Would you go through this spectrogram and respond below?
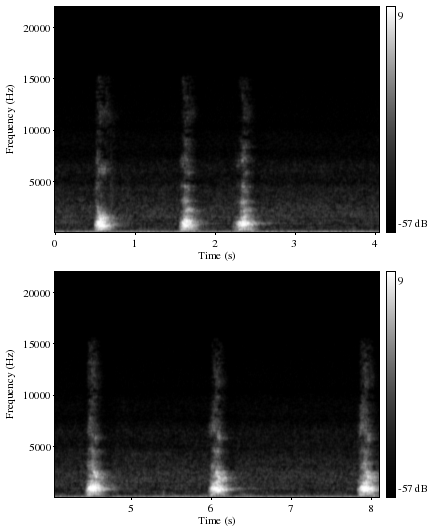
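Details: Pug dog barking at its reflection in an effort to steal its ball; six short sharp barks spaced irregularly, roughly one every second or so, with a constant low electrical hum underneath.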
